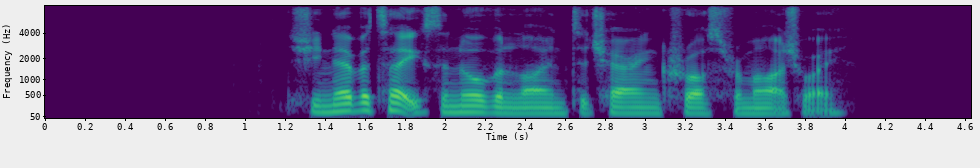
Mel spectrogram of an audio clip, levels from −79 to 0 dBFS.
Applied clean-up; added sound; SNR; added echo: none; none; none; none.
